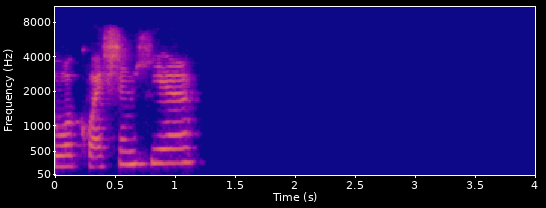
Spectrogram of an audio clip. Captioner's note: silence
